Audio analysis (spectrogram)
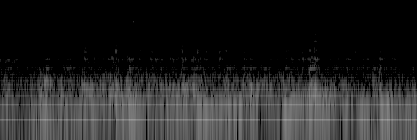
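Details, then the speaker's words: Bad wheel bearing removed from a previous car's hub, turned slowly by hand: rough gritty clicking rumble because the inner casings have come apart; wheel bearing grinding. "on the inside of this one the casings come apart on the inside of the wheel bearing and it's producing a nasty grinding noise"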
